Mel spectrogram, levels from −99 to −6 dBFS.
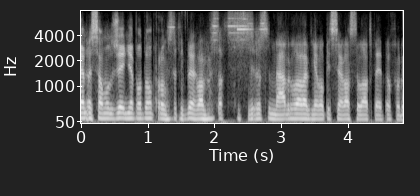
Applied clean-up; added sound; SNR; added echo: neural diffusion model UNIVERSE++.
